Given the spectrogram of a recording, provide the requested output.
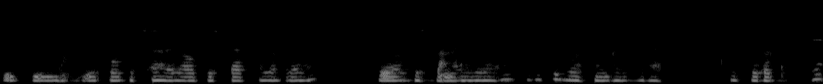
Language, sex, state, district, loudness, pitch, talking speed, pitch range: Hindi, female, Bihar, Purnia, -44 LUFS, 180 Hz, 100 wpm, 175-185 Hz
